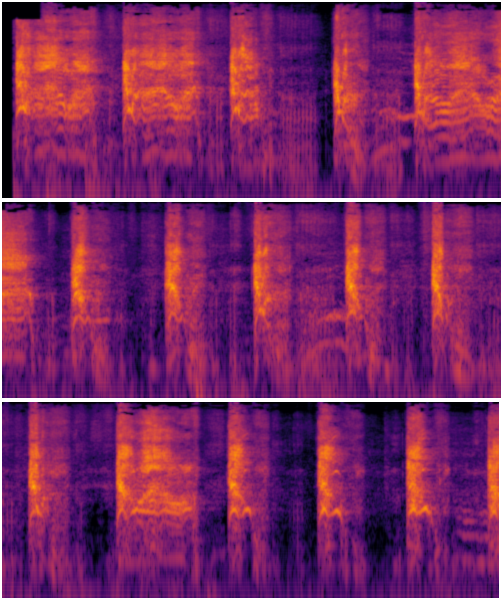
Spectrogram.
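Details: Chihuahua that lost its home because of a jealous dog, now with a new owner; short harsh barks and growly bursts repeat about once a second, separated by brief silences.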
